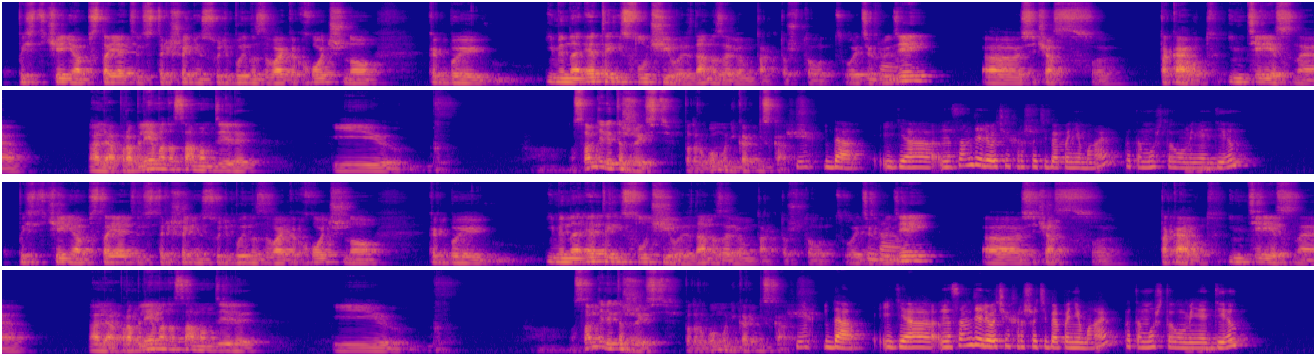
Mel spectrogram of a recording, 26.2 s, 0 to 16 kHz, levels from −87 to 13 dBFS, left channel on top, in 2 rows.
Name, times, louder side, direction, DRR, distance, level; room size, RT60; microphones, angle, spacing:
voice 1, 0.2-3.7 4.3-5.1 5.4-9.2 9.8-11.1 11.6-13.3 14.0-15.6 16.4-17.2 18.8-21.2 24.9-25.2, left 3 dB, 60° left, 6.4 m, -27 dB
voice 2, 8.6-9.0 21.1-21.7 21.9-25.5, right 4 dB, 90° right, 1.1 m, -25 dB
20.5 x 8.7 x 3.4 m
head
